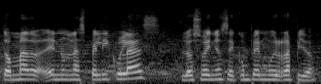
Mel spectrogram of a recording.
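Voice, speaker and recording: A woman's voice: on the high side, fairly even intonation, a little fast, fairly bright tone, some chatter behind. A woman, a musical theater actress telling a story in a casual interview, with lots of restarts and fillers. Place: outdoors in a city.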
